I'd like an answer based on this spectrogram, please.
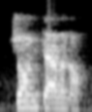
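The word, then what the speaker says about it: Kavanagh: trained on their coach cavana how do you pronounce his name coach kavana John kavana kavana yeah so coach kavana whether they have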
